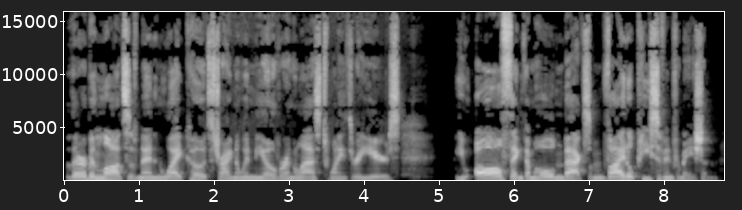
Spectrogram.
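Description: An actress playing a weary, guarded survivor giving dry, reluctant testimony in an audio drama. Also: female voice, sits low, expressive, moderate pace, creaky. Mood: irritated, guarded. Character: guarded, weary woman survivor recounting childhood strangeness.

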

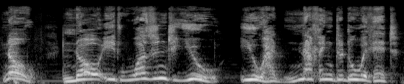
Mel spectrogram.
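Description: Husky old man, desperately earnest. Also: high voice, lively intonation, measured pace, faint music behind, heavily acted. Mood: insistent, protective. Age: older. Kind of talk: old-time radio style horror audio drama acting.

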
